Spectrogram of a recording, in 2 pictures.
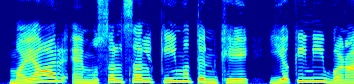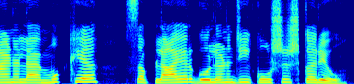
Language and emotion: Sindhi, neutral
